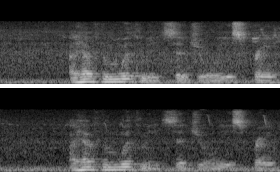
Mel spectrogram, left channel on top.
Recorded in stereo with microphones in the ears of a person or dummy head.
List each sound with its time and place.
0.7 s a man speaking: 30° left (ahead or behind), 2 m; by 2.7 s 15° left (ahead or behind), 1.0 m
